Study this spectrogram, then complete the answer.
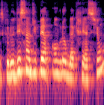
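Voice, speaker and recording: A man's high-pitched voice at a fairly slow pace. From France. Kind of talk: panel discussion. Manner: halting, repeats words.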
